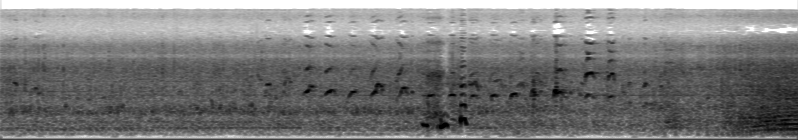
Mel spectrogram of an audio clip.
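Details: A litter of puppies, three weeks and two days old, at Prairie Kennels of Iowa gives short, high squeaky whimpers and chirps clustered in the middle seconds, over a steady rushing background noise.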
